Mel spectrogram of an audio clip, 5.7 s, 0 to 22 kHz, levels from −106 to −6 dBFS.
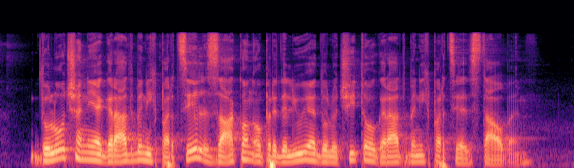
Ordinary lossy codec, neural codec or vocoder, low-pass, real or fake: none; none; none; real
